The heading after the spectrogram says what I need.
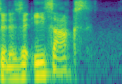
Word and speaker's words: Esox: I definitely want to get into How do you pronounce it? Is it Esox? Ezox.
